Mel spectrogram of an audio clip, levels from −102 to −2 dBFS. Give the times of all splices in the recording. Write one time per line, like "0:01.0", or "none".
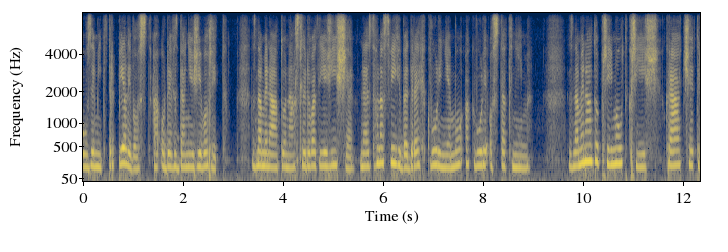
0:05.5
